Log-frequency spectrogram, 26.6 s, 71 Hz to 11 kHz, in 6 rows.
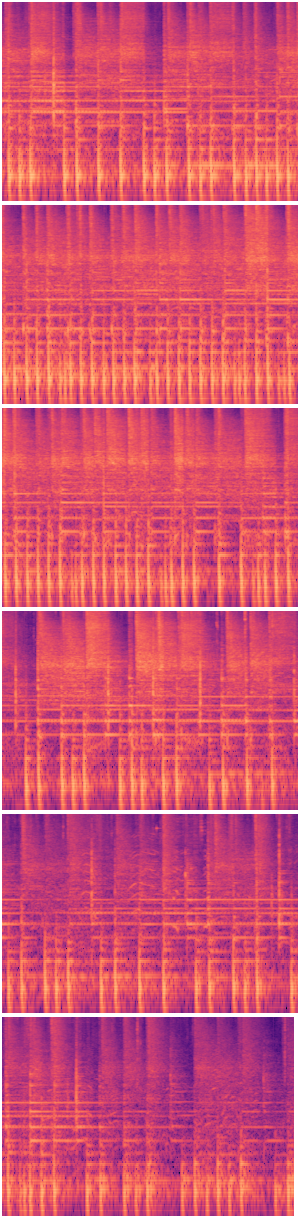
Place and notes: Mott St, New York, NY, USA - Chinese drums and snaps fireworks, Chinatown NY
Lunar New Year Festivities in Chinatown, NY.
Sounds of drums and snaps fireworks
Mott Street, Chinatown.
Zoom H6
